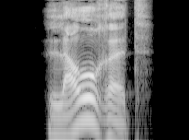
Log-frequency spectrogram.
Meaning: second-person plural subjunctive I of lauern
- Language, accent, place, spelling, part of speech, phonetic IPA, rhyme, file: German, Germany, Berlin, lauret, verb, [ˈlaʊ̯ʁət], -aʊ̯ʁət, De-lauret.ogg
